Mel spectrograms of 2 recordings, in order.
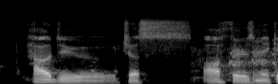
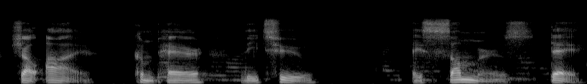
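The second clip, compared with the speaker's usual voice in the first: slow, measured "Shall I compare thee to a summer's day", stressing I, -pare, to, sum-, day; iambic scansion; slower than usual. Shown as a demonstration. Teacher scanning a Shakespeare sonnet line, "Shall I compare thee to a summer's day" in slow unstressed-stressed beats. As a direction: scan "Shall I compare thee to a summer's day" slowly, weak then strong, foot by foot. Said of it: "'Cause it's unstressed, stressed".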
